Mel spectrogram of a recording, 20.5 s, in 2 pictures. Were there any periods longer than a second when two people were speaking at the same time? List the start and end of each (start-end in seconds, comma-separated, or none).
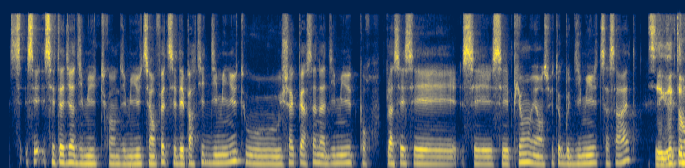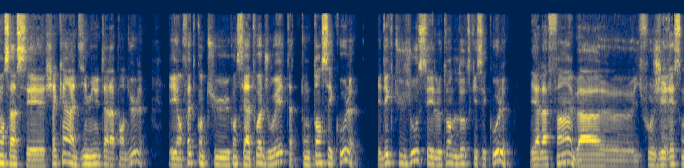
none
